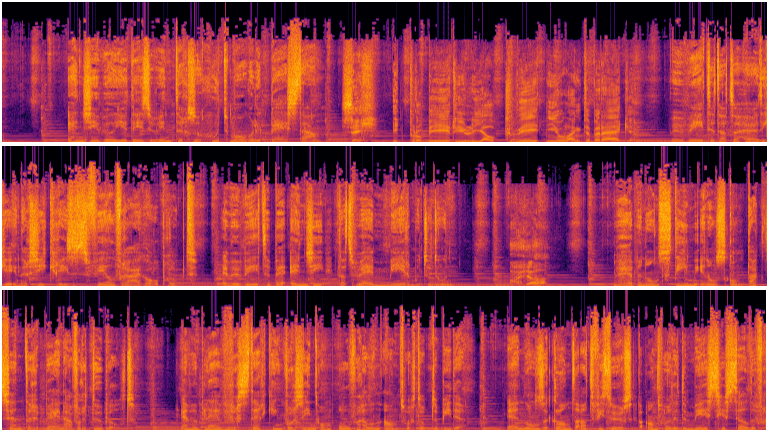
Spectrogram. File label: radio; contact center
